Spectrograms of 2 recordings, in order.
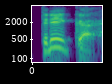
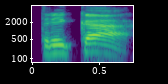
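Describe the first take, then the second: First: Trika short, front-stressed; imitated wrong Trika; other teachers' mispronunciation. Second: Trika with a long, stressed final a; corrected, end-stressed Trika; correct pronunciation. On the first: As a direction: say Trika as TREE-ka, quickly. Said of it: "like some teachers". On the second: Shown as a demonstration. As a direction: say Trika as tri-KA. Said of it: "Not Trika".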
